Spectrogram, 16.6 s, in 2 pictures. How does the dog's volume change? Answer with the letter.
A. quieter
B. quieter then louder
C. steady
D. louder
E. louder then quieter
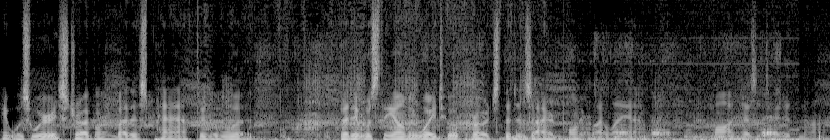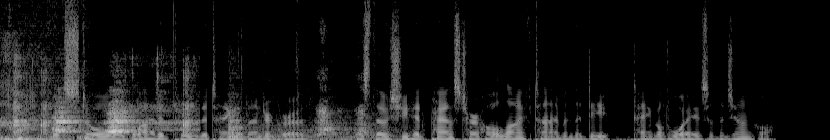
E.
